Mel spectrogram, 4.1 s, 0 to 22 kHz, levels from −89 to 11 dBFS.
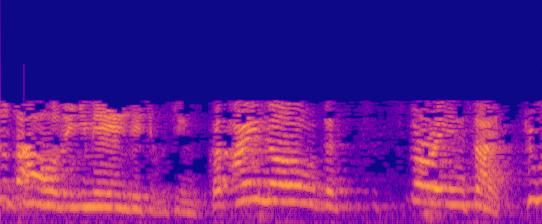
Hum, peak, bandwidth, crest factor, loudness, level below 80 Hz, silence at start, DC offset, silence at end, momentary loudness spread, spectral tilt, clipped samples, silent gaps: none; 0 dBFS; 4.3 kHz; 16 dB; -14 LUFS; -54 dBFS; 0 s; under 0.1%; 0 s; 13 LU; -8 dB/octave; under 0.1%; none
